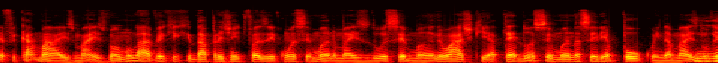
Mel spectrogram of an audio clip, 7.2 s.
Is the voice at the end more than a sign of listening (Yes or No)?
Yes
